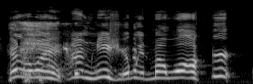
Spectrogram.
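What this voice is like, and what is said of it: Put-on old lady voice. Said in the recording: “could you do the show in like an old lady voice today?”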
